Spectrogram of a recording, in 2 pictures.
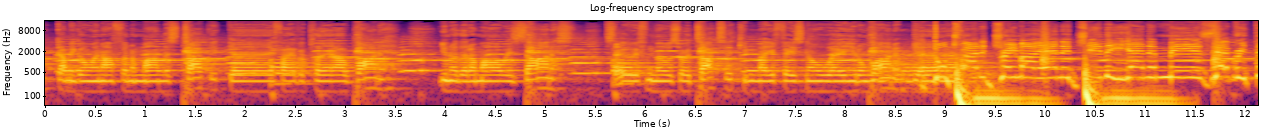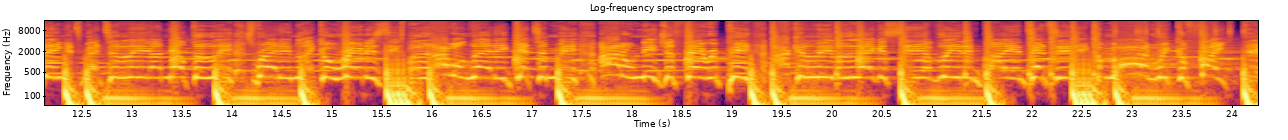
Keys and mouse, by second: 1.3-4.2 drag, 5.6 click, 7.6 click, 8.8 middle drag, 9.5 middle click, 9.7 middle click, 9.9 click, 10.3 click, 10.8 middle click, 11.3-12.9 drag, 13.1 shift+middle drag, 13.6-14.5 drag, 15.2-17.9 drag, 18.5 click, 18.8 middle click, 19.1 shift+middle click, 19.4 click, 19.8 click, 20.1 click, 20.4 middle click, 20.9 shift+drag, 22.9 click, 23.3 click, 23.9 click.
